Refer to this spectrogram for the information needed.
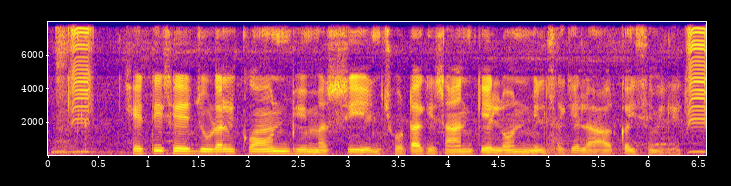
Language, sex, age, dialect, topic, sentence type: Bhojpuri, male, 18-24, Western, agriculture, question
